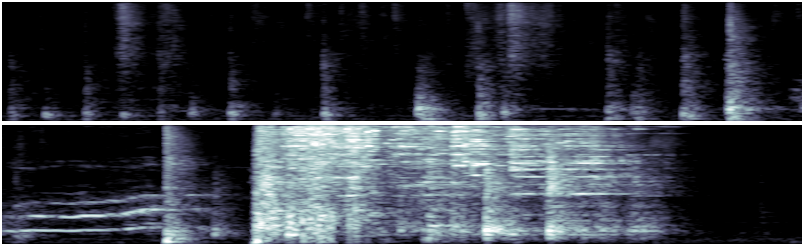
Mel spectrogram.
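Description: Soccer ball tapped again and again off foot and knee during keepy-ups, a quick run of light thuds. A voice cries "oh, oh" about four seconds in, then a thud. Just past five seconds comes glass shattering and tinkling for about two seconds.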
